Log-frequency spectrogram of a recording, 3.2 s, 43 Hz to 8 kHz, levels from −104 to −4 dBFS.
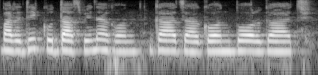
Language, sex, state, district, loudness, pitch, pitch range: Chakma, female, Tripura, West Tripura, -18 LUFS, 230 Hz, 225-240 Hz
